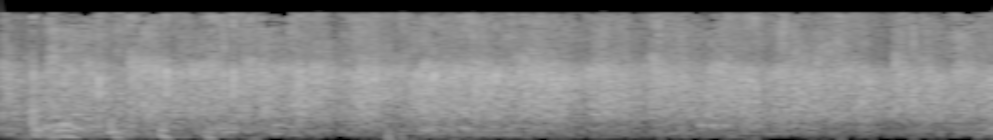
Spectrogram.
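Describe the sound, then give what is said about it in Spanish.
Audience applause, with many hands clapping in a dense, steady wash that stays fairly loud and unbroken from start to finish. “Un aplauso para”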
